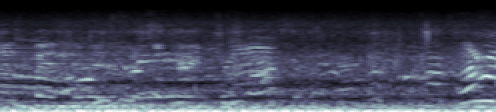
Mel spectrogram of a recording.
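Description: People's voices talking in the background over a steady low hum.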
